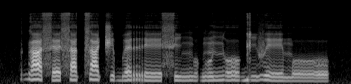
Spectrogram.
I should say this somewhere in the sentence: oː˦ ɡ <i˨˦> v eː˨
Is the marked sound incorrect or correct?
correct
